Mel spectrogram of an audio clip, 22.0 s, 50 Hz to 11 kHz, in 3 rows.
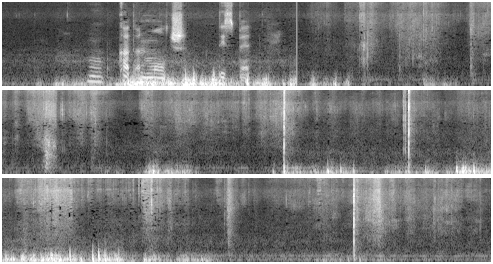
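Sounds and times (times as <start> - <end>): rustling of plants: 4.6 - 22.0
pruning shears snipping stems: 11.0 - 11.9, 13.2 - 13.8, 19.4 - 21.6.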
